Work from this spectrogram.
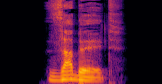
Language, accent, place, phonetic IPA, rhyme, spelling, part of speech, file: German, Germany, Berlin, [ˈzabl̩t], -abl̩t, sabbelt, verb, De-sabbelt.ogg
- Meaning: inflection of sabbeln: 1. third-person singular present 2. second-person plural present 3. plural imperative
